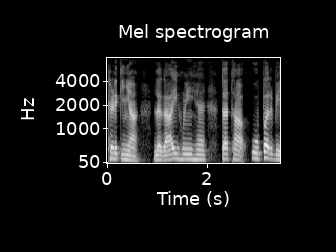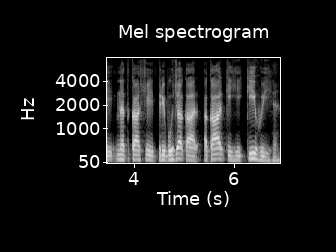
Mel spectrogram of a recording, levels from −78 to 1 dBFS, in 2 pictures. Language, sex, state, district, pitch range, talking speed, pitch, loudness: Hindi, male, Chhattisgarh, Korba, 120-150 Hz, 145 wpm, 130 Hz, -15 LUFS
